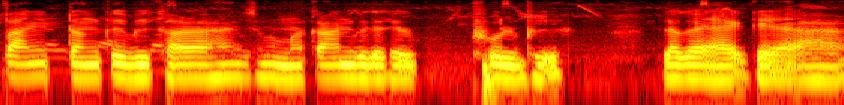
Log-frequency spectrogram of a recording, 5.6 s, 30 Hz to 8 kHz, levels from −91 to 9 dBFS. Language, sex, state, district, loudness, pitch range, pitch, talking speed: Hindi, male, Jharkhand, Palamu, -14 LUFS, 125-130 Hz, 130 Hz, 140 wpm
